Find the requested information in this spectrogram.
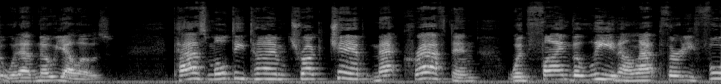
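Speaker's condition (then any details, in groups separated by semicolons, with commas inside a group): No condition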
